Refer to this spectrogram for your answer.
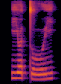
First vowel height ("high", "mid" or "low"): mid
